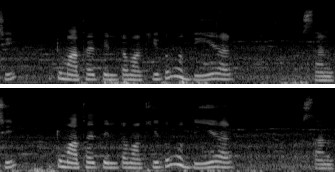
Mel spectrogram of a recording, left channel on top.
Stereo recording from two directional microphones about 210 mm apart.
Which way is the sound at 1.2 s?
30° left (ahead or behind).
